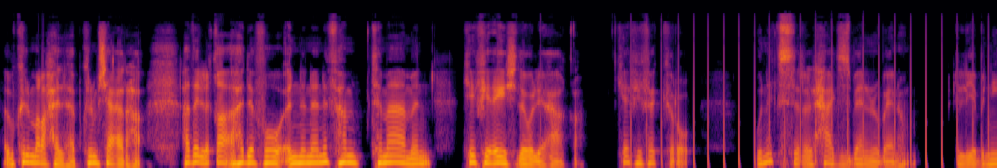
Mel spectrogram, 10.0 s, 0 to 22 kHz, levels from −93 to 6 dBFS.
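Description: At 5.4 s the speech and the background both drop in level at once, by about 6 dB. This is a microphone volume stepped down. The likely cause is the call software judging the input too hot and cutting the device's input volume in a single move. There is no fade. The level simply steps lower and stays there. The speech sounds suddenly farther away and quieter, and the room noise falls with it.

From 6.30 s to 9.89 s a train of clicks runs over the audio. The clicks arrive at a steady pace, about 6.4 per second, so around twenty in all. Each has much the same sharp shape. They stand well above the speech, and they carry on through the pauses too. The likely source is interference from nearby equipment or a faulty connection or power supply. It is heard as a regular ticking laid on top of the talker.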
